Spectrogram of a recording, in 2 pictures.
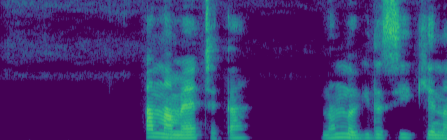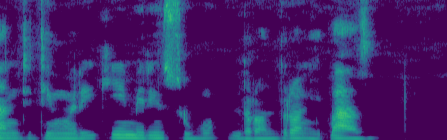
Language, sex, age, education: Igbo, female, 30-45, tertiary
